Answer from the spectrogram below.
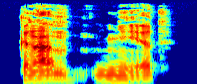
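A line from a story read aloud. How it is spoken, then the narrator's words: Unsure young boy. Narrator (Russian): опять неуверенно ответил паренек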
